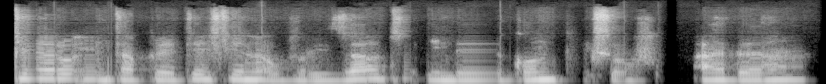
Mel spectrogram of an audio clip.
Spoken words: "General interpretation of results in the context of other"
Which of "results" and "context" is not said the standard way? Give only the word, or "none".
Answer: results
